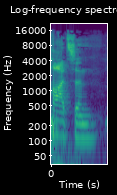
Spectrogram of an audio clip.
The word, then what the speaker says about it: Hodson: That's actually not how you say my last name. – Scoot your mic closer to your all face right. And say how do you say your name? – Hodson. – Hodson. – Yeah, so H-O-D-S-O-N, Hodson.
